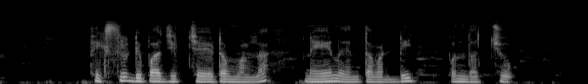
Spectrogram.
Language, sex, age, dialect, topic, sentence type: Telugu, male, 25-30, Telangana, banking, question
